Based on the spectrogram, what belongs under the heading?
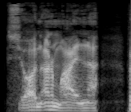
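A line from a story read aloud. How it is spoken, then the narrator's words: Hoarse, tearful. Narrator (Russian): прохрипела Аника, вытирая слезы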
